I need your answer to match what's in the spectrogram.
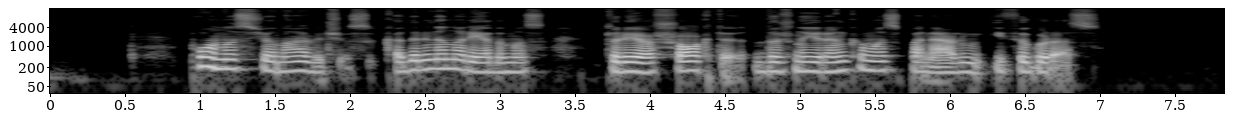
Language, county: Lithuanian, Alytus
